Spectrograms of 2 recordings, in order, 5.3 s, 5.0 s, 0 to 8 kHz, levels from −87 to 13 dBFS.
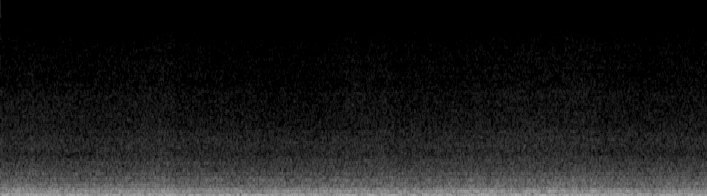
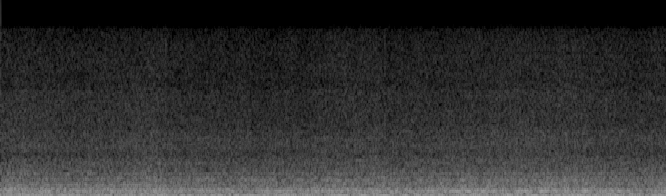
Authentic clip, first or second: first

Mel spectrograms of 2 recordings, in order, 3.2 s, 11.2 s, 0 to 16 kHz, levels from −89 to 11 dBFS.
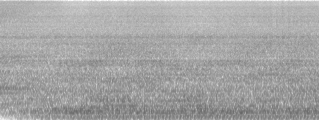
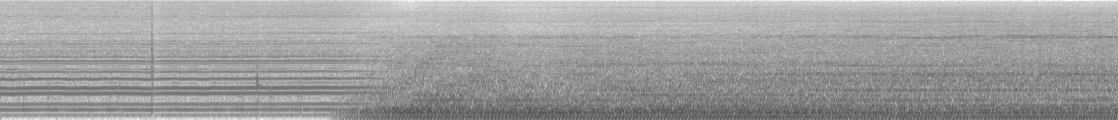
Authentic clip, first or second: second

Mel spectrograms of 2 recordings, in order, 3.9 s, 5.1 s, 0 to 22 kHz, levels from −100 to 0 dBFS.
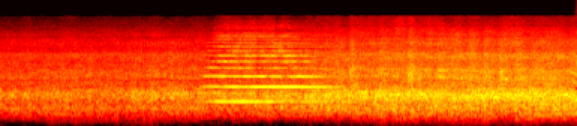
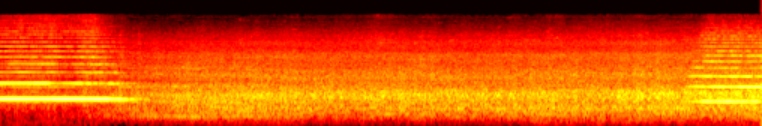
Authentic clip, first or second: second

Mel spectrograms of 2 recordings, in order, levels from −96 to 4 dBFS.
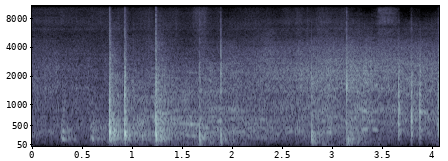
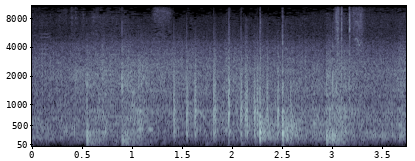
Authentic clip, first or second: second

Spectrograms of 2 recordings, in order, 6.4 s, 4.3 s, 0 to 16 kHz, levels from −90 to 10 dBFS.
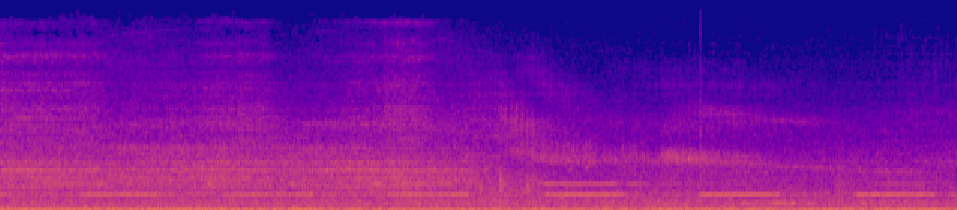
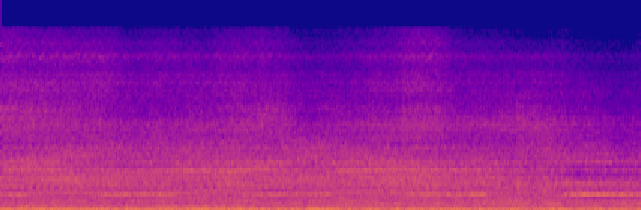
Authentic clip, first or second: first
